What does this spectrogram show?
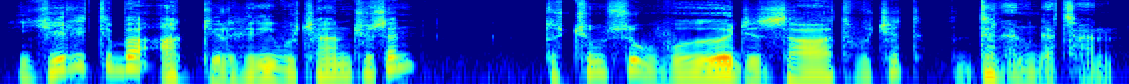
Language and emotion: Kashmiri, disgusted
